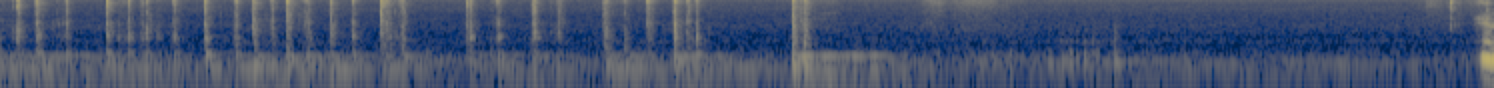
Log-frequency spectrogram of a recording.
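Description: Rapid bursts of key presses on a computer keyboard as a password is typed, irregular clicking clusters close and fairly quiet, trailing off into a near-silent pause with a faint hum.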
